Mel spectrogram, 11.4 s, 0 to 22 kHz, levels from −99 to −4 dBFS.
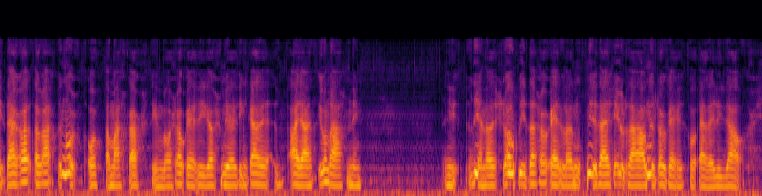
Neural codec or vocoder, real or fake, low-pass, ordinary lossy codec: autoencoder, 22.05 kHz, a latent of 192 numbers a frame, VITS, trained on many speakers; fake; none; none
